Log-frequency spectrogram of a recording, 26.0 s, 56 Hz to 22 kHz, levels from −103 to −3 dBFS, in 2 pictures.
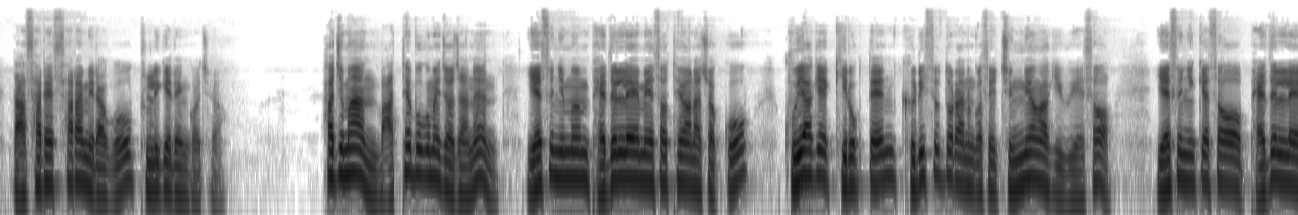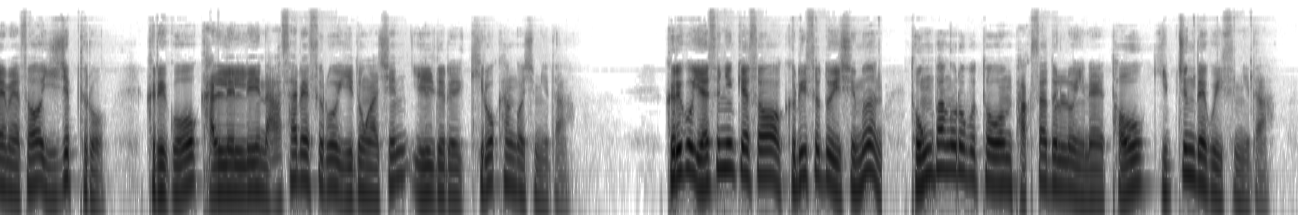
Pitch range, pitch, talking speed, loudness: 115-155 Hz, 135 Hz, 320 characters per minute, -19 LUFS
